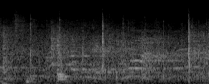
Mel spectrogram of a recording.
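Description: Ice hockey rink sound during live play: a steady arena hubbub with faint voices, and a few sharp knocks from play on the ice, one about a second in and one near the end.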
